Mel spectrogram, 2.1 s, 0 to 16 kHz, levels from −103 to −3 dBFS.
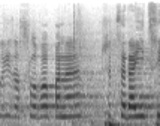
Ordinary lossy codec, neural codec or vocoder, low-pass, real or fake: MP3, 96 kbps; none; 14.4 kHz; real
